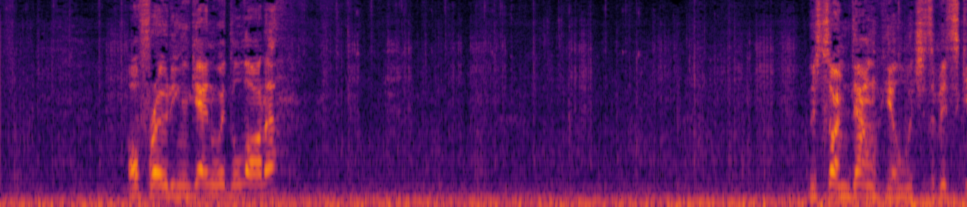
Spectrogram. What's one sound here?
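A car engine rumbles steadily while driving.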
